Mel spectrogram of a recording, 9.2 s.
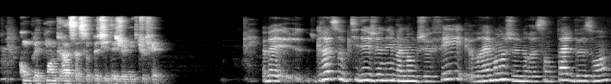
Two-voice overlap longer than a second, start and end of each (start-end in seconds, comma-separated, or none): none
